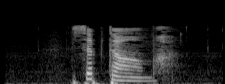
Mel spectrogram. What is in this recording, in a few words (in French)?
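"sept", French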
